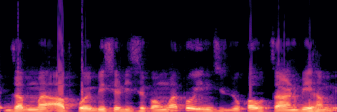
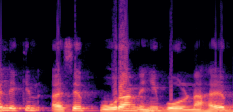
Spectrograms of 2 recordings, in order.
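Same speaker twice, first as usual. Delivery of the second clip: ordinary talk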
